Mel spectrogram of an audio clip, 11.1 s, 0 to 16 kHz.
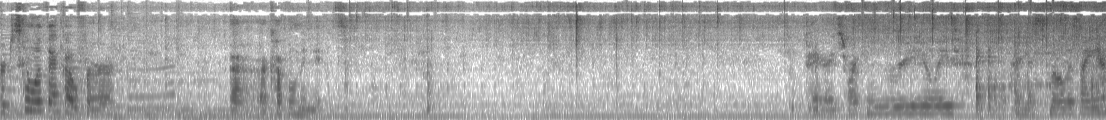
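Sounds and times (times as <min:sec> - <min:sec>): muffled sizzle with crackles: 0:00.0 - 0:11.0
steady low hum: 0:00.0 - 0:11.0.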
